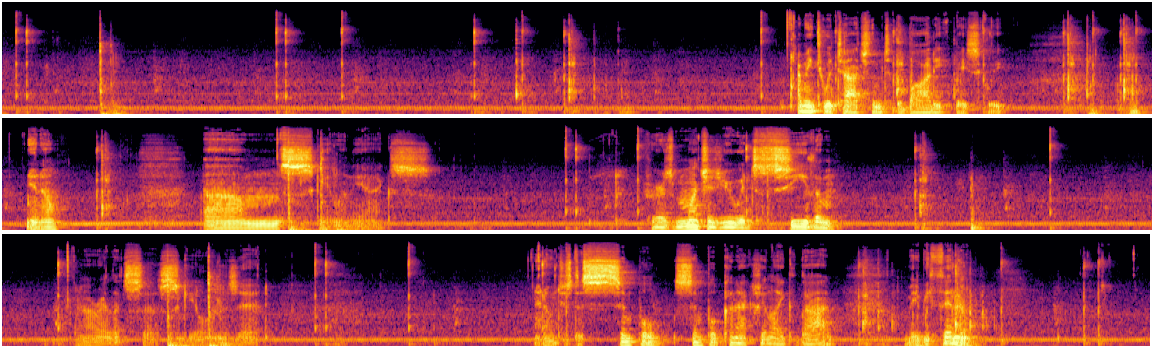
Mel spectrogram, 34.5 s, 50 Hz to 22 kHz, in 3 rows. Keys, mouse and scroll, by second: 1.0 s, 3.4-5.2 drag, 7.6-9.9 drag, 14.3 s, 17.9-24.6 drag, 24.6 s, 27.0-28.7 drag, 28.7 middle click, 30.8-32.7 middle drag.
